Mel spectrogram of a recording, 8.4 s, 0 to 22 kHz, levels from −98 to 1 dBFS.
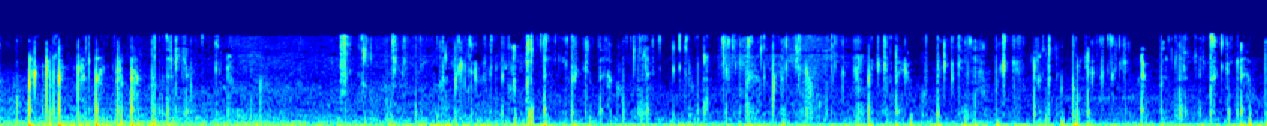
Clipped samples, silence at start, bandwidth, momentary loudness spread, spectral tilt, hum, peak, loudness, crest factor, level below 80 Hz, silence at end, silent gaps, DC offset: under 0.1%; 0 s; 7.4 kHz; 13 LU; -3 dB/octave; none; -12 dBFS; -45 LUFS; 28 dB; -46 dBFS; 0 s; none; under 0.1%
